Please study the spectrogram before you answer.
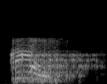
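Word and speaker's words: oar: here ostrich orange onion out okay more words no open orange ko hum pronunciation karte hain o theek hai r is silent chappu hota hai theek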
